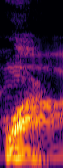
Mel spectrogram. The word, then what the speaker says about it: Gwar: Is it gore or Guar. guar? Guar. It's technically Guar. speaking, it's a weird mispronunciation of gore, like bloody stabbing Okay.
